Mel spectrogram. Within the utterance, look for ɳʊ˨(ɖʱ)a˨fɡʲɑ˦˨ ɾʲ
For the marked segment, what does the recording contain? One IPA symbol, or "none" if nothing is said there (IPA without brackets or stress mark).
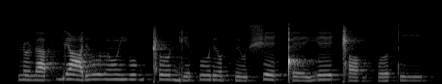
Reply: ɳ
